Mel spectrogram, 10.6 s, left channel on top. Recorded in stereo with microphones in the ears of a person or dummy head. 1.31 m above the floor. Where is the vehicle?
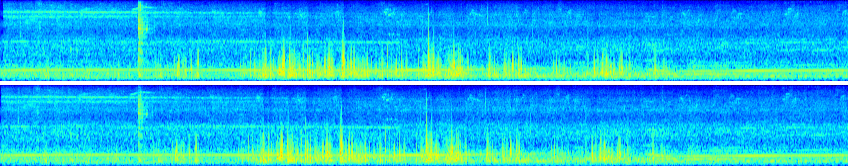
15° right (ahead or behind).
